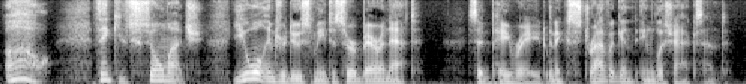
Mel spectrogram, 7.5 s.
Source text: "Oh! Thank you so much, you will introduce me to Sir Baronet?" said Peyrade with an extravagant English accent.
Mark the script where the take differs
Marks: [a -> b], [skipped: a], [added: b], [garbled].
"Oh! Thank you so much, you will introduce me to Sir Baronet?" said Peyrade [skipped: with] an extravagant English accent.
